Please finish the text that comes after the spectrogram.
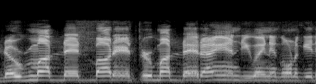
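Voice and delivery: loud, high gung-ho soldier bluster; mock-heroic military defiance, high and loud; defiant soldier. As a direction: bellow it like a tough guy daring anyone to try. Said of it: "brave military guys out there telling you".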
